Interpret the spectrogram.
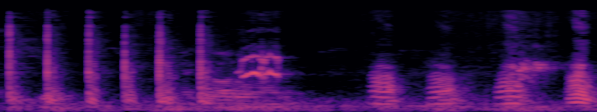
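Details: Young white-eyed Javan myna calling eagerly while nodding, used to lure hybrid mynas. Several short nasal, quacking notes come in quick succession, followed by a brief rising whistled note and more throaty croaks.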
